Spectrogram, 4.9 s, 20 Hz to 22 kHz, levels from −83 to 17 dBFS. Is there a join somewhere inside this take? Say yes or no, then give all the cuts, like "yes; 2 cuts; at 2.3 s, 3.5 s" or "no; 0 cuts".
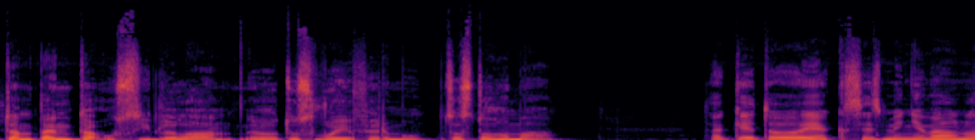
yes; 1 cut; at 1.8 s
